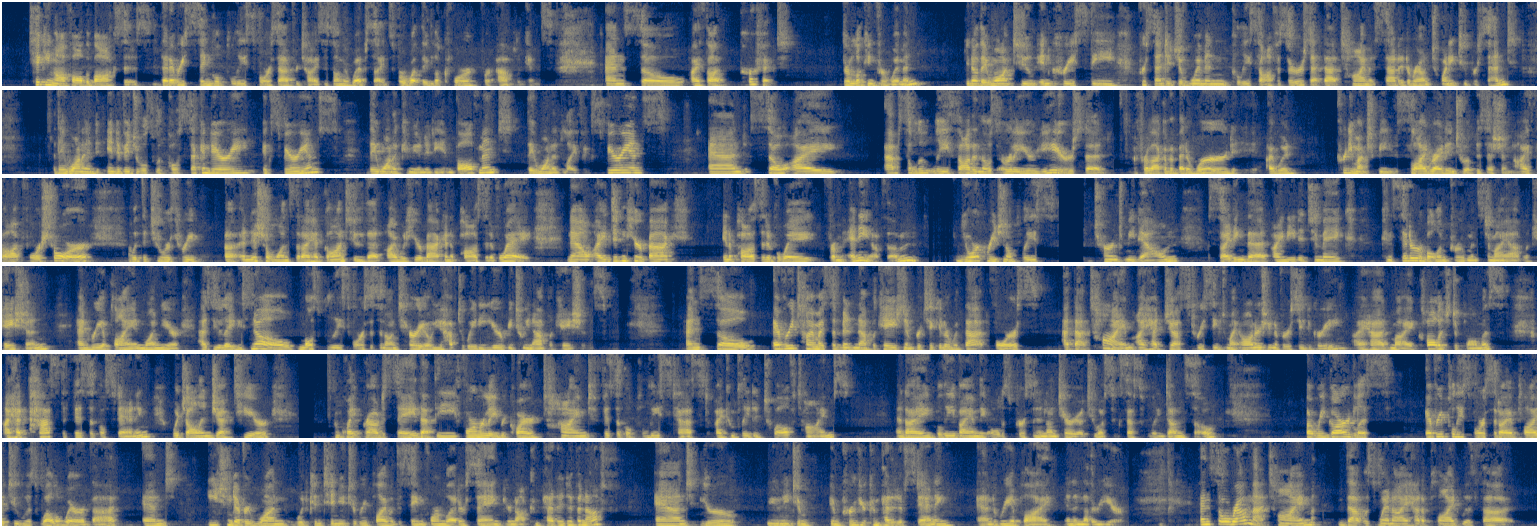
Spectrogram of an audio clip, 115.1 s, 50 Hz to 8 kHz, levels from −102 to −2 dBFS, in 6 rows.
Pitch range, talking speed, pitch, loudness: 140-175 Hz, 155 wpm, 155 Hz, -19 LUFS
